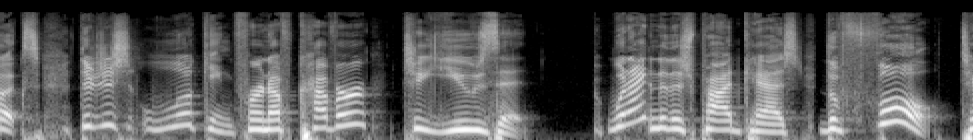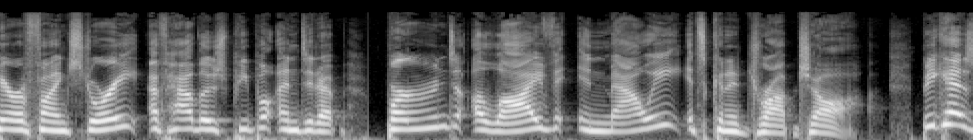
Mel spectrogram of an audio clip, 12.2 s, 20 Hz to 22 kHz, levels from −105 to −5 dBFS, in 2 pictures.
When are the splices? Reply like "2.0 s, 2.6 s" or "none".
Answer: 4.1 s, 5.1 s, 11.0 s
